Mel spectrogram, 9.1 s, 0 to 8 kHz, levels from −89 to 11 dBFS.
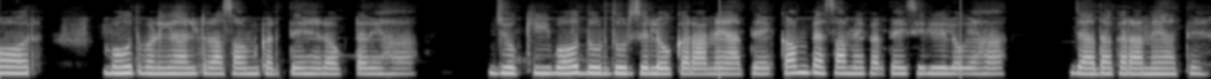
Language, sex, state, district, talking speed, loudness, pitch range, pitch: Hindi, female, Bihar, Jahanabad, 190 wpm, -18 LUFS, 215-230 Hz, 220 Hz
